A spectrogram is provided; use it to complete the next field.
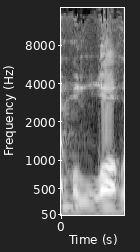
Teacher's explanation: لفظ اللہ کو موٹا ادا کریں گے، اس سے پہلے پیش ہے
